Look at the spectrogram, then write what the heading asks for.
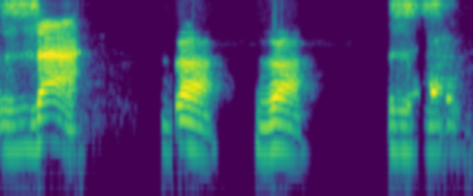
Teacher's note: ujung lidah ketemu dengan gigi geram bagian bawah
